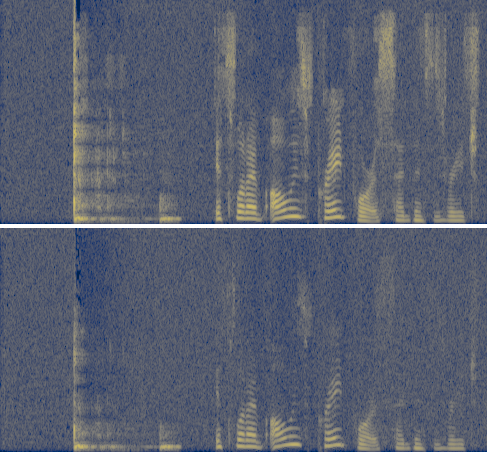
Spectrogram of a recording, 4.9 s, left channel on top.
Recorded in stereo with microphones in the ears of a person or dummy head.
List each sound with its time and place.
0.7 s a sliding door: 65° left (ahead or behind)
2.1 s a woman speaking: 65° left (ahead or behind)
